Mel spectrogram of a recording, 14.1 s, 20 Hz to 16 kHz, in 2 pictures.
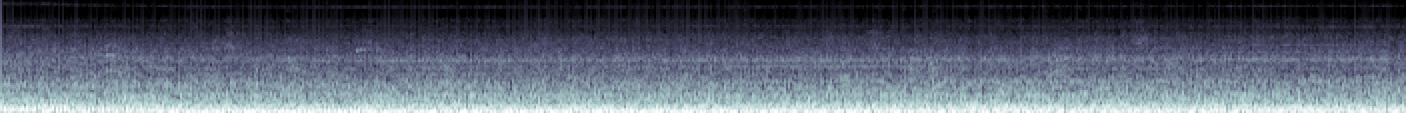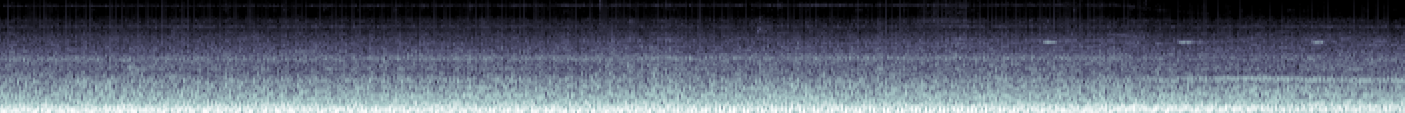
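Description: Volvo B7TL double-decker bus's Volvo D7C six-cylinder diesel engine running, heard from inside the lower deck as a steady low drone. Its note drops to a lower pitch about half a second in, then holds.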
